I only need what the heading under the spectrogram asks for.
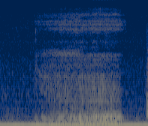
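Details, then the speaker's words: Cane Corso puppy snoring: one long, low, rattling snore on an in-breath over steady low room hum. "that's my puppy snore a nobody else me"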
